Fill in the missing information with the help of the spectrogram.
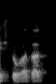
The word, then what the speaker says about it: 人形: っていう字を、人形って書いて人型って読むんですけど、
